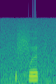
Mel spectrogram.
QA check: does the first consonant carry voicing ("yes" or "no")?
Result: no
